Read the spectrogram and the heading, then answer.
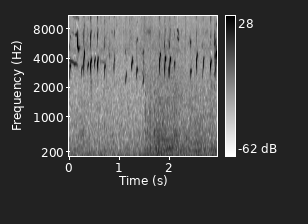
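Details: Goldfinch song offered for training a pet goldfinch to sing: rapid runs of short, bright, high chirps and twitters, bursting in two phrases separated by a brief pause.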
